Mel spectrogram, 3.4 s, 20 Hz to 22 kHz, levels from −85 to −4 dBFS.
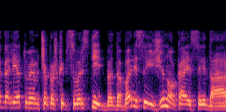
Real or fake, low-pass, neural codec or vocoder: real; 7.2 kHz; none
